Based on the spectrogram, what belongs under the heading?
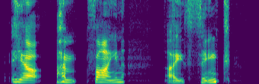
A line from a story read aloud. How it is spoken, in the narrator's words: He coughed and sputtered, finally managing to say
